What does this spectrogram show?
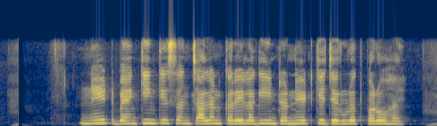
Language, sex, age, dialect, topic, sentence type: Magahi, female, 18-24, Southern, banking, statement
